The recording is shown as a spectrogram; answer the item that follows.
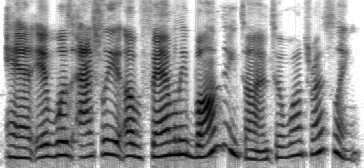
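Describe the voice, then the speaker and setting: This casual chat comes from a US-born show host in her thirties, raised speaking Haitian Creole first, who tells stories in a frank, talkative way peppered with fillers. She speaks at normal speed in an expressive, mid-range voice with a fairly bright tone.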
